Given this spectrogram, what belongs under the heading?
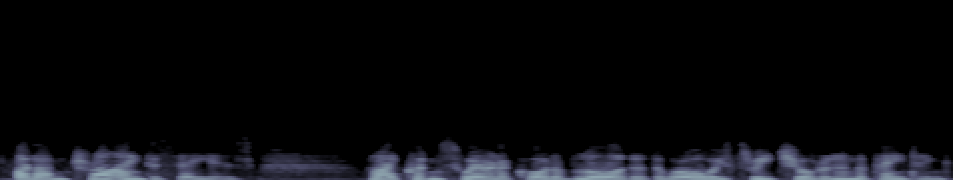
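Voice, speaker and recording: An actress playing a worried, evasive woman in a 1970s radio drama, speaking in a hesitant, measured way. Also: lowish voice, lively intonation, lightly acted. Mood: anxious. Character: worried, evasive sister with designs on an estate. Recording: dull, noisy vintage radio recording.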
